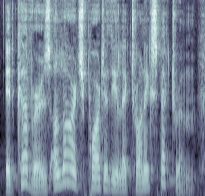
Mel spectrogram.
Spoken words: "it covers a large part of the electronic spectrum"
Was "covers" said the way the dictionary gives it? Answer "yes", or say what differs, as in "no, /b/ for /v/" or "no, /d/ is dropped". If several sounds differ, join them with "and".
yes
